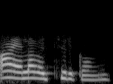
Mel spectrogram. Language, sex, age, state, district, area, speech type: Tamil, female, 18-30, Tamil Nadu, Tirupattur, urban, conversation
